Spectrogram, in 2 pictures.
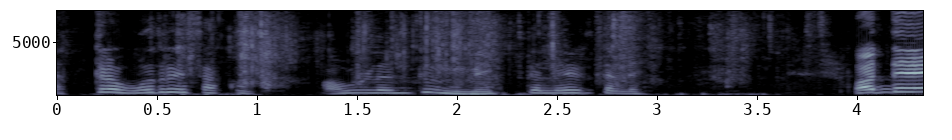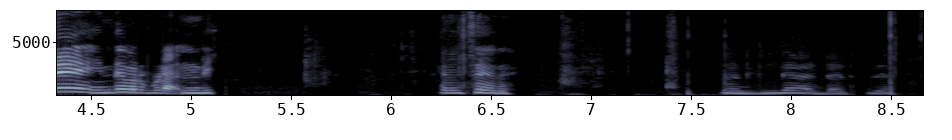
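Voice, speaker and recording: The sound is dry and close, with no echo. Pitch varies in an ordinary way while loudness swings widely. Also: woman, high pitch for a woman. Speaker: vlogger. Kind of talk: casual vlog narration. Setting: outdoors in a farm field.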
